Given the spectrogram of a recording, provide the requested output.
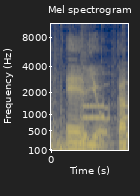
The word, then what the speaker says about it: Elio: 이 이름은 로망스 어군의 언어에 퍼져서 프랑스어로는 엘륨, 스페인어로는 엘리오, 그리고 이탈리아어로는 엘리오가 되었습니다. 그런데 이쯤에서 H는 도대체 어디 갔지? 혹은 정확히 얘기하자면 흐 발음에 해당되는 H 발음은 도대체 어디 갔지?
